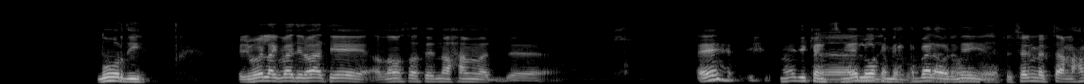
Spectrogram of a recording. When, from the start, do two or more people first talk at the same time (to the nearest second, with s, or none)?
8 s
